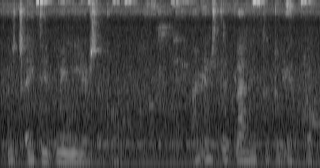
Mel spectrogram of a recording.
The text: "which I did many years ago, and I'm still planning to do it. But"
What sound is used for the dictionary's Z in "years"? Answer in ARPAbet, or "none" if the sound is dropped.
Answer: S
